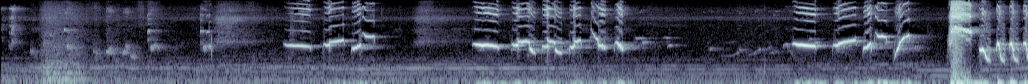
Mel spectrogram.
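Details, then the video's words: Oriental magpie-robin song, short training recording: bright whistled notes and quick rising and falling phrases in bursts, with pauses between, ending after a sharp broadband knock. "suara burung murai"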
